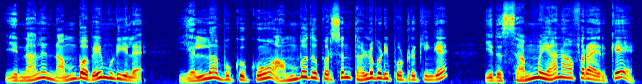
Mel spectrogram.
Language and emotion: Tamil, surprised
